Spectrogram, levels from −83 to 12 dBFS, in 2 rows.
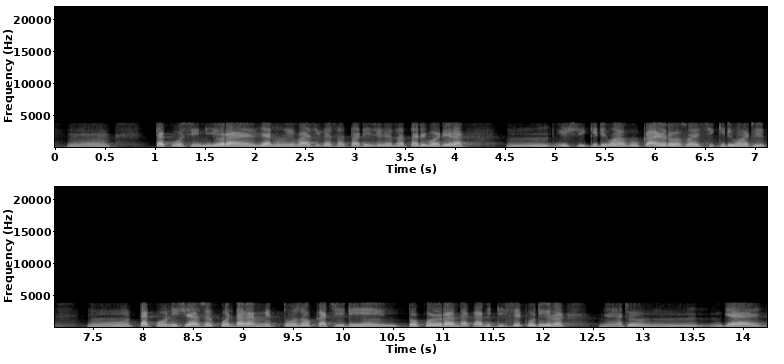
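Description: Nothing goes wrong here; the speech just sounds the way it normally does through a 32 kbit/s G.726 ADPCM telephone path, with the top end stopping at about 3.9 kHz and only a light touch of coding grain.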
